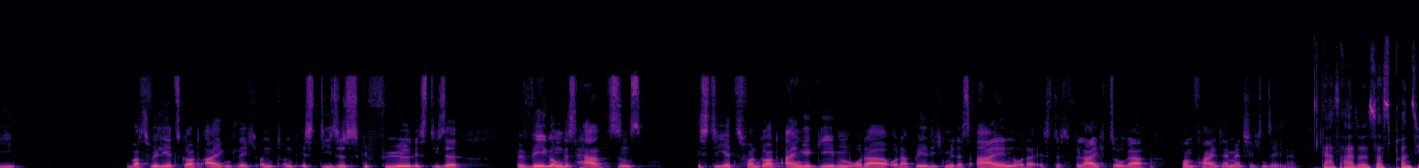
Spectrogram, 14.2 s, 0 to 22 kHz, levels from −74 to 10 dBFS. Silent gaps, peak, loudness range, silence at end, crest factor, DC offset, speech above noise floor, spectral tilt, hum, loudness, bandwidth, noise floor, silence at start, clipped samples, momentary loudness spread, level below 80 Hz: none; -12 dBFS; 3 LU; 0 s; 18 dB; under 0.1%; 56 dB; -6 dB/octave; none; -30 LUFS; 16 kHz; -85 dBFS; 0 s; under 0.1%; 12 LU; -62 dBFS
